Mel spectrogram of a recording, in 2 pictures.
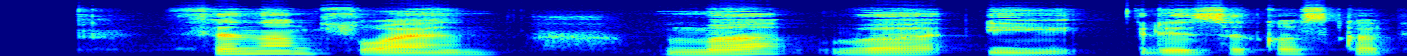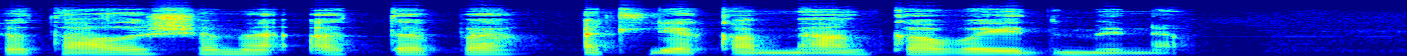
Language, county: Lithuanian, Telšiai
